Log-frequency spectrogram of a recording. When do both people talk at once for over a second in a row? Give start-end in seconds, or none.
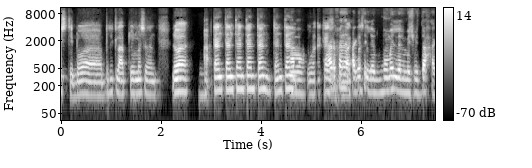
4.6-6.2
